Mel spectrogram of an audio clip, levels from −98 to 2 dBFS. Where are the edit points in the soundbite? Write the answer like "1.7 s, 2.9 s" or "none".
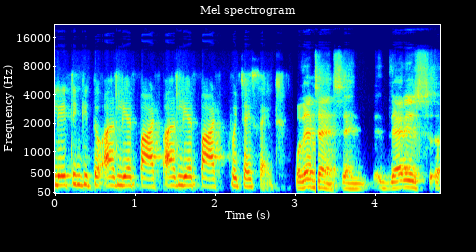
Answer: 1.4 s, 3.0 s, 3.3 s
